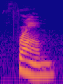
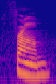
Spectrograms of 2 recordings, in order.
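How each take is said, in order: First: The vowel is an open 'uh' sound. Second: The same.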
